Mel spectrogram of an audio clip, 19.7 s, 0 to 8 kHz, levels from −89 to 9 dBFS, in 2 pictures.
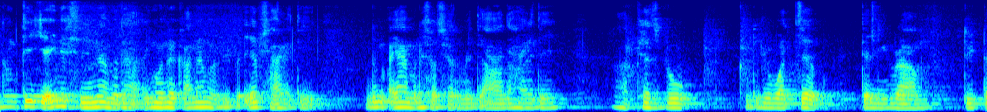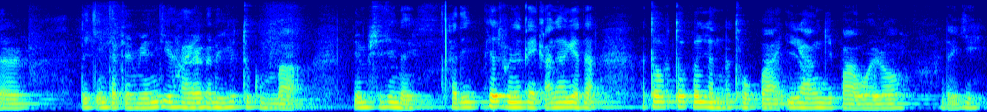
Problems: background sounds at intervals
